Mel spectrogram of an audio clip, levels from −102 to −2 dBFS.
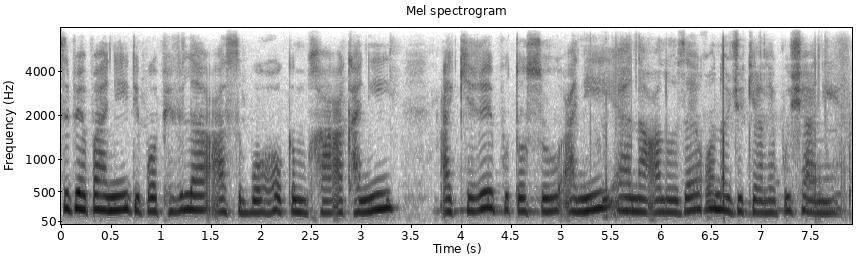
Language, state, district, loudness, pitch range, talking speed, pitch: Sumi, Nagaland, Kohima, -18 LUFS, 190-220 Hz, 120 wpm, 200 Hz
